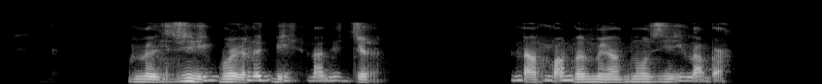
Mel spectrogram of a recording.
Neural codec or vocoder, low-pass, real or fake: autoencoder, 22.05 kHz, a latent of 192 numbers a frame, VITS, trained on one speaker; 7.2 kHz; fake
